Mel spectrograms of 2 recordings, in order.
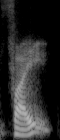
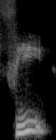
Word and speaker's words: phi: Finally, we have to define phi. Okay, I mean the Greek pronunciation is phi, though I sometimes lapse into phi.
